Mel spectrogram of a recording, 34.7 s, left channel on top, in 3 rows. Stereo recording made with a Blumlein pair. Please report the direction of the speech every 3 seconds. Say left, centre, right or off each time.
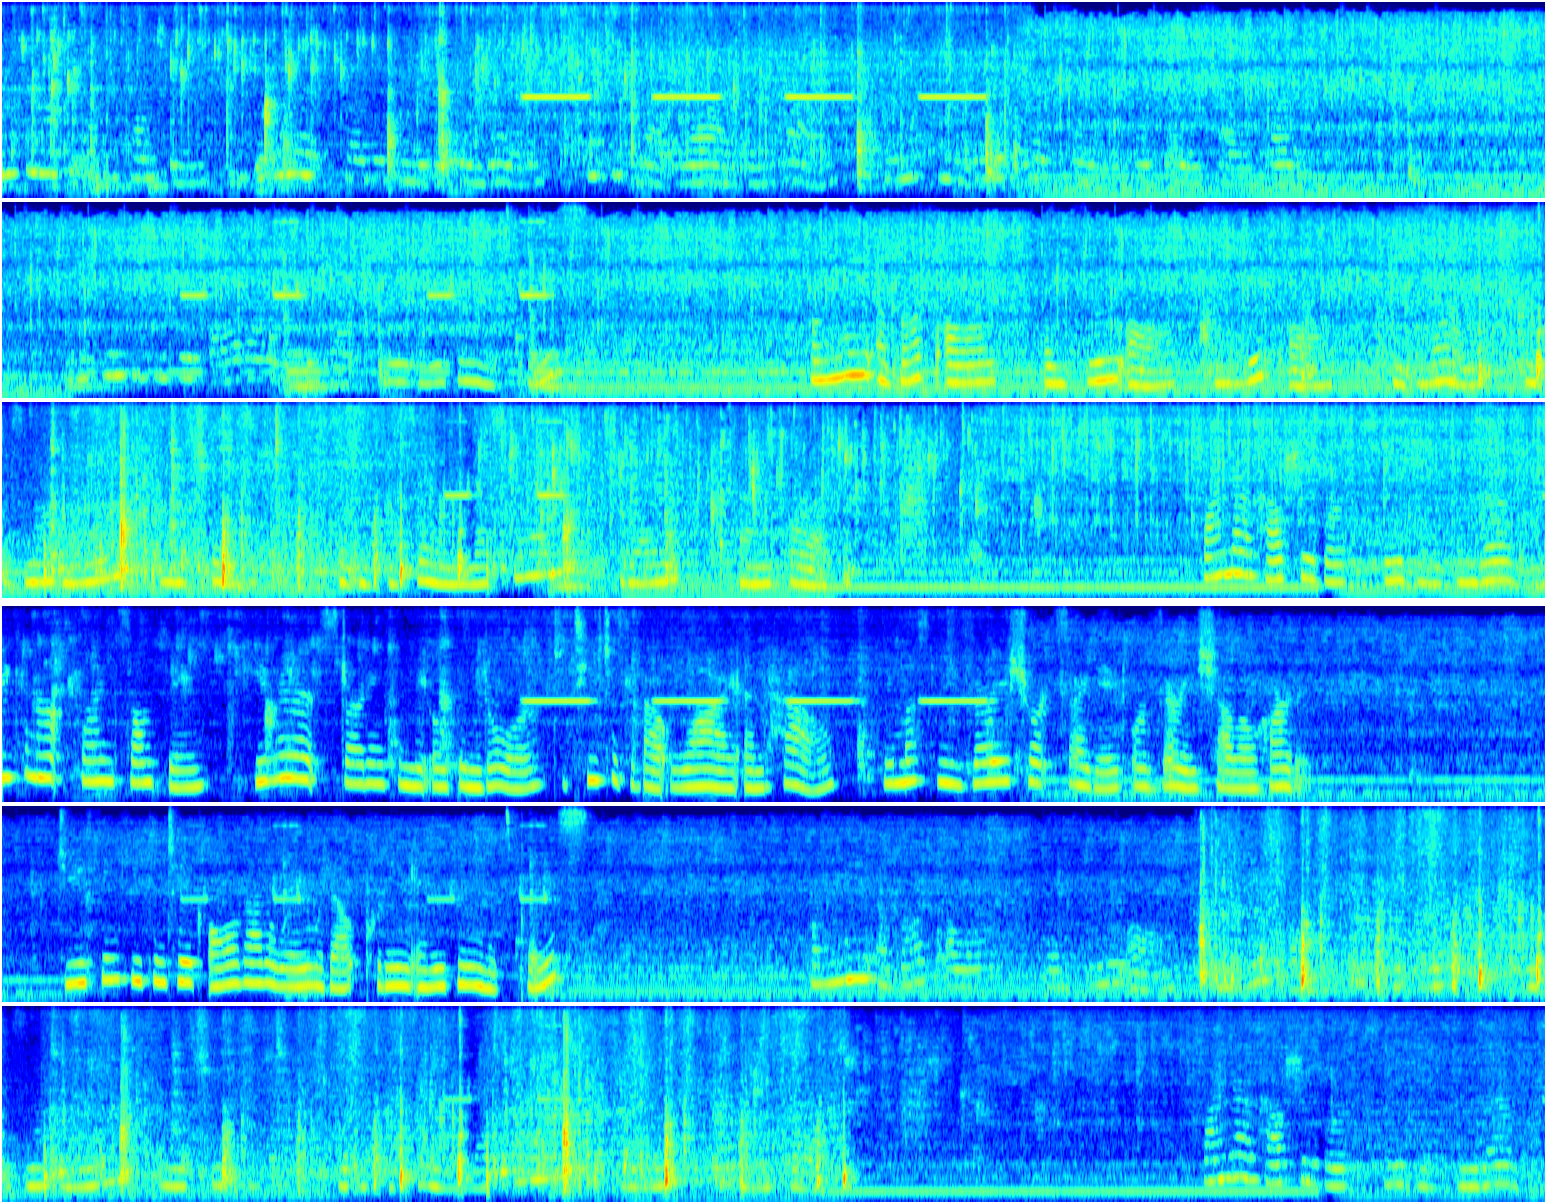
right, right, right, right, right, centre, left, left, left, left, left, left.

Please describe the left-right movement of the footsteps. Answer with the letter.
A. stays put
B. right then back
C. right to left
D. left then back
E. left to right
D.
